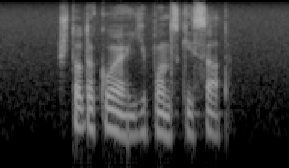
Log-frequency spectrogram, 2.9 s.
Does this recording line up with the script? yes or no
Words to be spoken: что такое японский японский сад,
no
